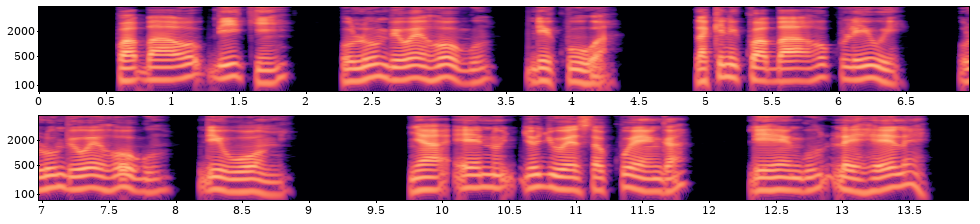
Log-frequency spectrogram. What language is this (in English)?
Matengo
